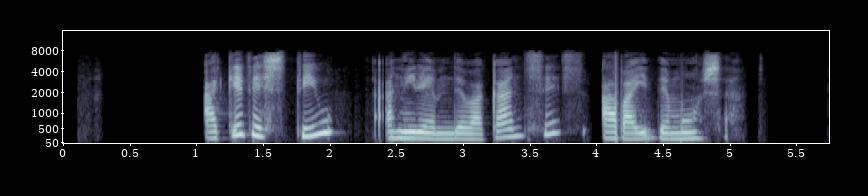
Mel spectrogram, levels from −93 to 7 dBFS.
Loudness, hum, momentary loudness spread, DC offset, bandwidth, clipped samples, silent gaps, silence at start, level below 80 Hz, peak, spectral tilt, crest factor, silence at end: -18 LUFS; none; 10 LU; under 0.1%; 8 kHz; under 0.1%; 3.97-4.03 s; 1.05 s; -58 dBFS; -2 dBFS; -4 dB/octave; 18 dB; 0.7 s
